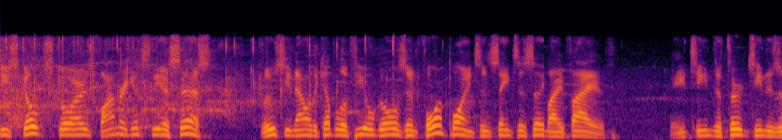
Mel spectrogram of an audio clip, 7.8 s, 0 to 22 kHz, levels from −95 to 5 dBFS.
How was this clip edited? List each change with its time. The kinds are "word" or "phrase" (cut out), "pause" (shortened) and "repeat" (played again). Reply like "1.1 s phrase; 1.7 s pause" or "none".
5.4 s phrase

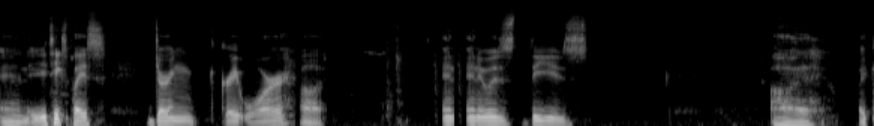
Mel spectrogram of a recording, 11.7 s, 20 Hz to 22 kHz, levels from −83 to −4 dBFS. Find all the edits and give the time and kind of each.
2.9 s word; 3.9 s pause; 6.0 s repeat

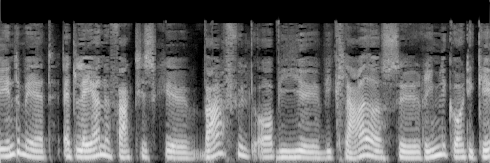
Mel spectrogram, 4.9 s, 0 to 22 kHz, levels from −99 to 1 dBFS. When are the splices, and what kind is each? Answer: 2.8 s word

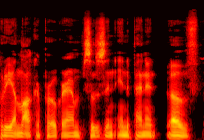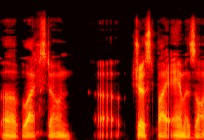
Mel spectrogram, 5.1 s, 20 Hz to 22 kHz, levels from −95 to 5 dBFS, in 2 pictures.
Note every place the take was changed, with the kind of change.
1.2 s word; 4.1 s pause

